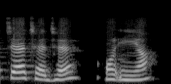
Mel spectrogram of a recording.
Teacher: कौन सा उच्चारण स्थान है ये हमारा तालव्य है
